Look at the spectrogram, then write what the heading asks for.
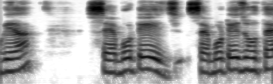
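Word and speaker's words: sabotage: से टे पढ़ेंगे और जीई का उच्चारण ज करेंगे ऐसे सबोटाज क्या हो गया सबोटाज सबोटाज होता है तोड़फोड़ तोड़फोड़ ठीक है ना सबोटाज ब यहां पर सोटेस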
